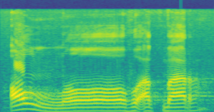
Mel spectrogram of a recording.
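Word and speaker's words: الله أكبر: pangeran macam-macam itu sebutannya kalau kita membaca lafaz ini hati-hati karena lamnya di sini lam tebal dia Iya lam tebal itu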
